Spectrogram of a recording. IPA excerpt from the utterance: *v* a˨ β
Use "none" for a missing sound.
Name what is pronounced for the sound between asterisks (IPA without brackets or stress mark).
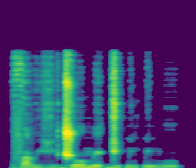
v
